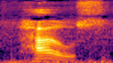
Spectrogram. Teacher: una palabra mayormente se pronuncia como una h aspirada es decir no se pronuncia como jota sino como si solamente sacaremos aire suavemente de nuestra garganta como cuando pronunciamos house en inglés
